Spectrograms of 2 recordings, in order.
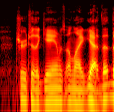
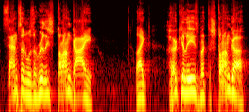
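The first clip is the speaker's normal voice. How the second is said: loud, high comic Bible retelling; boisterous mock-epic narration; hammed-up storytelling; 4 semitones higher, 8 dB louder than usual. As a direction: tell it like a rowdy campfire tale.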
